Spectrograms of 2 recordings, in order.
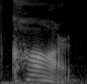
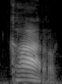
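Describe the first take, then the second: First: It is said with a native English accent. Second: It is said with a Tagalog accent.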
